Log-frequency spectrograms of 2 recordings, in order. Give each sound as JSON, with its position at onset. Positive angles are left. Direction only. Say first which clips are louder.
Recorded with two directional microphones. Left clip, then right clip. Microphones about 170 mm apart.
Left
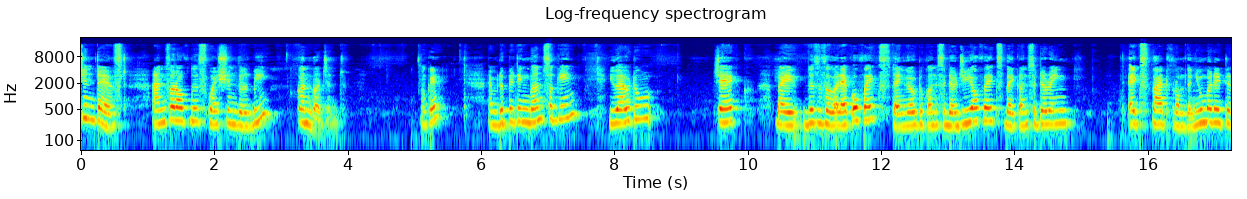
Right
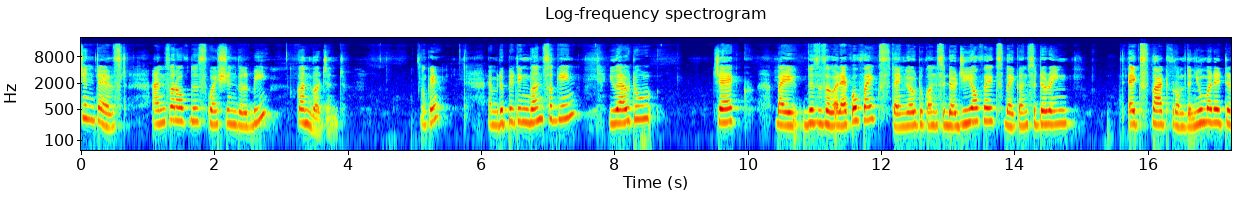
{"t": 0.0, "sound": "a woman's voice", "louder": "right 5 dB", "side_deg": -45}
{"t": 5.0, "sound": "a woman's voice", "louder": "right 7 dB", "side_deg": -45}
